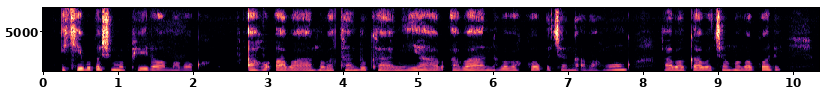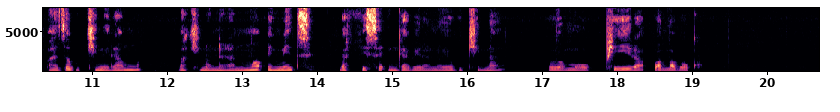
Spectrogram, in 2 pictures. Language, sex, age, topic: Rundi, female, 25-35, education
